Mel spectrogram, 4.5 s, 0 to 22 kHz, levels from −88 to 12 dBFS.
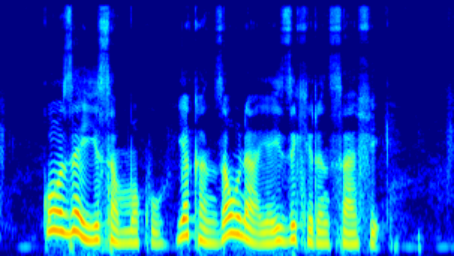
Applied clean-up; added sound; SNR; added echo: none; none; none; none.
